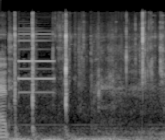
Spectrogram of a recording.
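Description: A Vauxhall Vectra that will not start: its key in the ignition gives about half a second of quick clicks with a thin high beeping, then a single sharp click about a second in, and no cranking. The car is dead, which the owner puts down to a failed alternator.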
